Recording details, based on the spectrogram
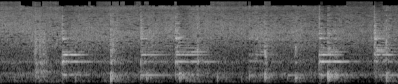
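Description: Fenugreek leaves sizzle steadily as they fry in hot oil, with a loud continuous hiss and regular scraping stirs of a spoon against the pan.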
